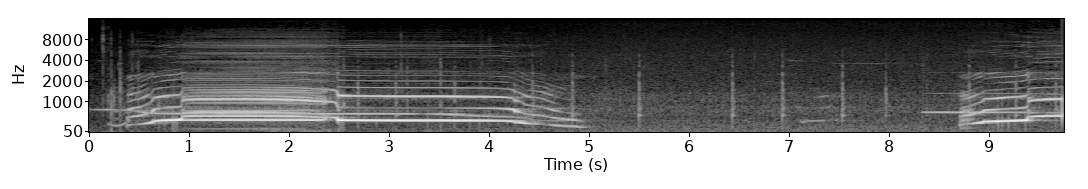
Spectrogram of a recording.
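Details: Pack of wolves in Idaho howling after a man howled to a white wolf: a long harmonic howl swoops up, holds steady with a second voice layered above, then slides down and fades, followed by near silence and a new rising howl at the end.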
